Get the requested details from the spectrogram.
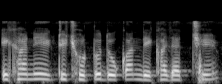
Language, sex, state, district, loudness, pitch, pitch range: Bengali, female, West Bengal, Alipurduar, -13 LUFS, 230 Hz, 220-240 Hz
